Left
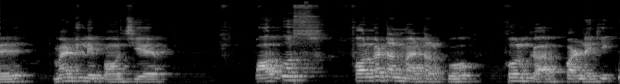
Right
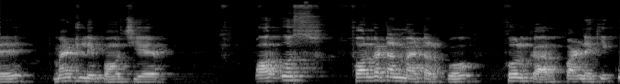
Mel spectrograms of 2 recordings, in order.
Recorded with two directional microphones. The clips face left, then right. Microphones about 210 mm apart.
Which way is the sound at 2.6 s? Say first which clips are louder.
Right 2 dB; 30° right (ahead or behind).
